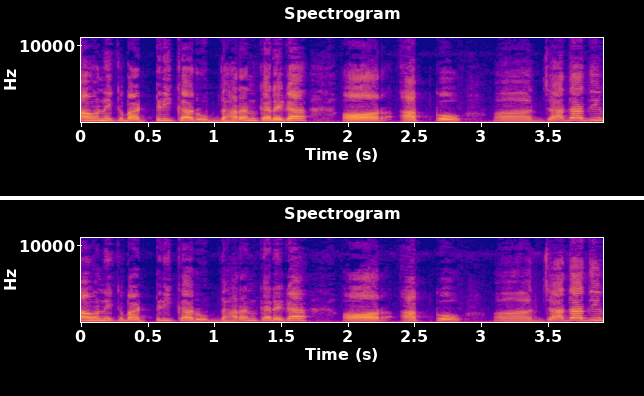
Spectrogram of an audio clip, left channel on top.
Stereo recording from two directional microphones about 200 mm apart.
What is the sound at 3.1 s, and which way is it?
Speech, 15° left (ahead or behind).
